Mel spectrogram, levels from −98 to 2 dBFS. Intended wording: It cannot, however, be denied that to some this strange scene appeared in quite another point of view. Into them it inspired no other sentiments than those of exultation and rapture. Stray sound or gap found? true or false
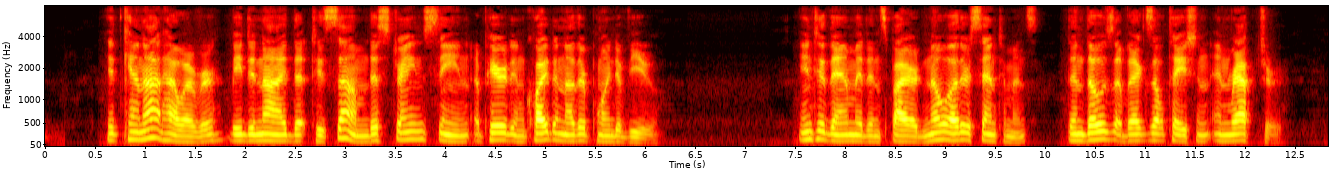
false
